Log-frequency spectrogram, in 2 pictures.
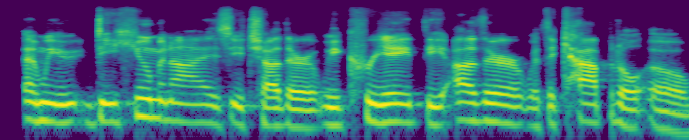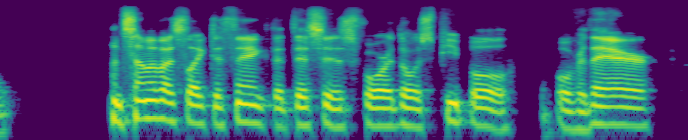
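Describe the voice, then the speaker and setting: Over a quiet background, a man speaks fairly slowly. His pitch shifts in a normal way. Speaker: preacher. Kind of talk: sermon. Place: church. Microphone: headset.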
